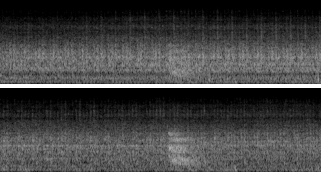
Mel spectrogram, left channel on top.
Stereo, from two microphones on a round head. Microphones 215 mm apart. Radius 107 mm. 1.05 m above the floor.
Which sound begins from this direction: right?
A clunk, at 1.7 s.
